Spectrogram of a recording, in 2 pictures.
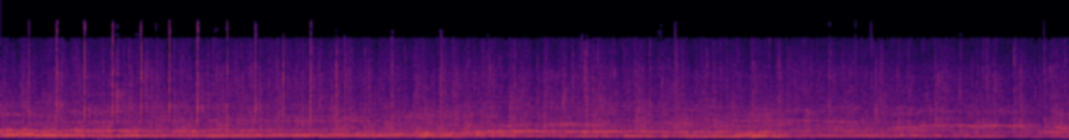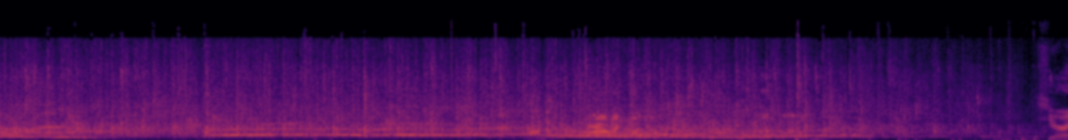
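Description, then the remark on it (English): A large audience gives a long standing ovation for a burlesque performer, dense clapping roaring steadily for about twenty seconds, with cheers and whoops rising above it before it thins slightly at the end. “I want every one of you to get up out of your chair and please give a huge standing ovation”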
